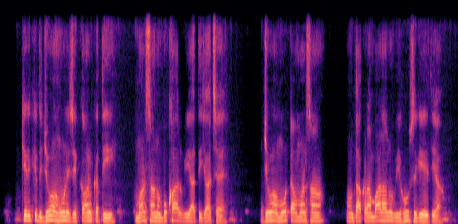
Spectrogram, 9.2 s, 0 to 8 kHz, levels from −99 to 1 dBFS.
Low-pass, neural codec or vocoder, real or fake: 7.2 kHz; autoencoder, 48 kHz, 32 numbers a frame, DAC-VAE, trained on Japanese speech; fake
